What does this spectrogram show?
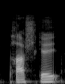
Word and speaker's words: Postgate: This is one of the beatified, martyrs, Blessed Nicholas Postgate, but I don't think it's pronounced Postgate. It's Postgate. Postgate. We don't pronounce the T.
